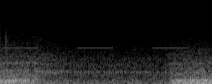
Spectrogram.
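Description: A truck in American Truck Simulator backing up with its reversing alarm: two bursts of steady electronic beeping, at the start and again near the end, over a low diesel idle, moderately quiet with no talk.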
